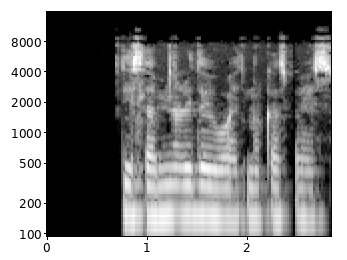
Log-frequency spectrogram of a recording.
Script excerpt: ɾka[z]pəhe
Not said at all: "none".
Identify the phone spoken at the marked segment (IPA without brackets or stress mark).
z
